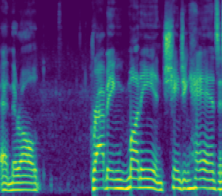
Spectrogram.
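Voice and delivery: ordinary talk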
